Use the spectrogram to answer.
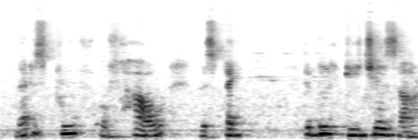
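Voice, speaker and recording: A soft-spoken man with a high pitch delivers his words with lively intonation. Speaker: speaker on education and Islamic spirituality. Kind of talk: online talk. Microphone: too quiet.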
